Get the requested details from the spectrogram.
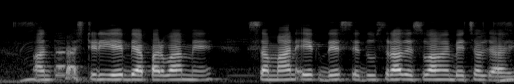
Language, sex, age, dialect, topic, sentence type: Magahi, female, 25-30, Western, banking, statement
